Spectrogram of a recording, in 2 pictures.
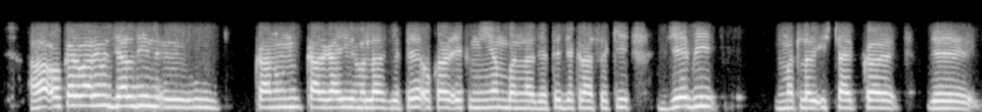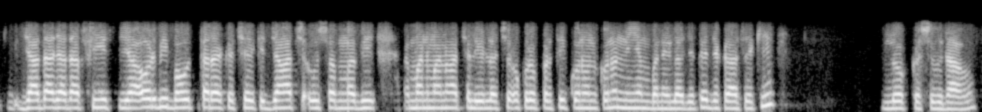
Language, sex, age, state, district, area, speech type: Maithili, male, 18-30, Bihar, Purnia, urban, conversation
